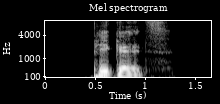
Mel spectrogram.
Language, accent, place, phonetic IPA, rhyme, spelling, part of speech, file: German, Germany, Berlin, [ˈpɪkl̩s], -ɪkl̩s, Pickels, noun, De-Pickels.ogg
- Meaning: genitive singular of Pickel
